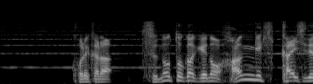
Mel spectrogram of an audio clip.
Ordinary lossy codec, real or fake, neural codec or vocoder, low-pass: none; real; none; none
